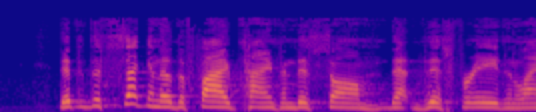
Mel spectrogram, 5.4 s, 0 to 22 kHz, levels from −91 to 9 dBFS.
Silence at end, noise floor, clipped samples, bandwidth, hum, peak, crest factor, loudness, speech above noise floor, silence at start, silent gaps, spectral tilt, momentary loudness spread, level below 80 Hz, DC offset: 0 s; -74 dBFS; under 0.1%; 11.5 kHz; none; -10 dBFS; 20 dB; -31 LUFS; 43 dB; 0.6 s; none; -6 dB/octave; 11 LU; -76 dBFS; under 0.1%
